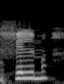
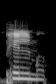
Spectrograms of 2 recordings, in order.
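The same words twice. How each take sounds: First: The word begins with an 'f' sound. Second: The word begins with an aspirated 'ph' sound. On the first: The speaker calls it right. "नुक्ता के बाद" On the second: The speaker calls it wrong. "बिना नुक्ता के पढ़ेंगे ... एकदम गलत है"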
